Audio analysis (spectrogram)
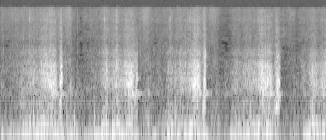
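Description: Fingertips of one hand rub and scratch a round, soft, porous black foam windscreen on a handheld recorder. Close, muffled scratching comes in repeated swishing strokes about once a second over a heavy low rumble, with almost nothing bright on top.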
